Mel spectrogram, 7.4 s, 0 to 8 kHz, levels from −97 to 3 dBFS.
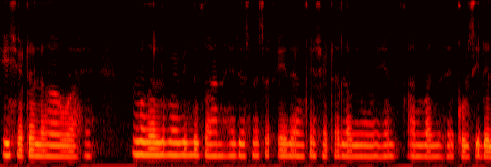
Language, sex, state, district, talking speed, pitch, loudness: Hindi, female, Uttar Pradesh, Etah, 185 wpm, 200 Hz, -47 LUFS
